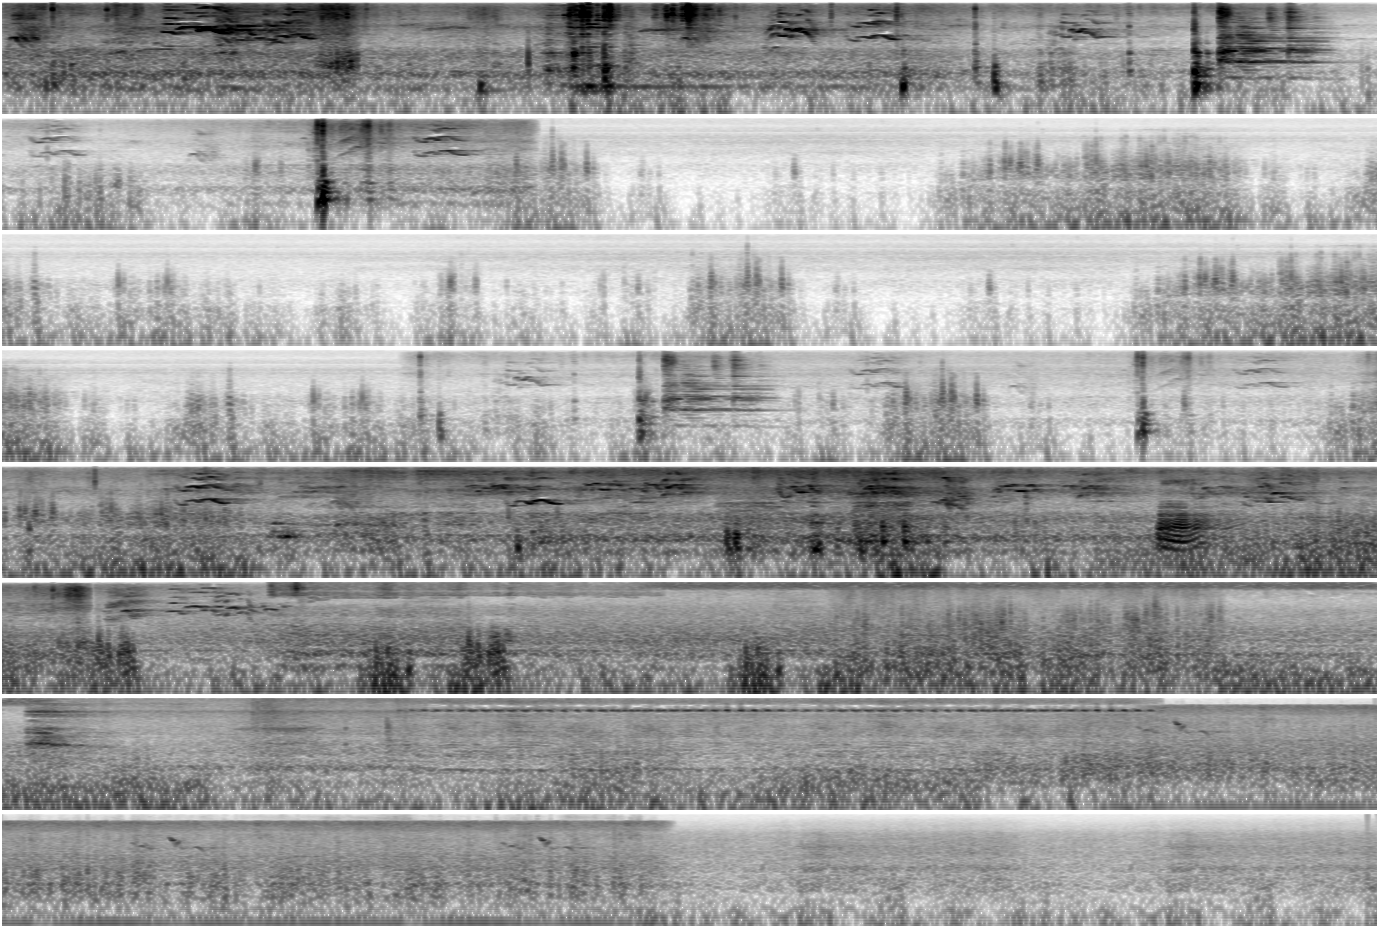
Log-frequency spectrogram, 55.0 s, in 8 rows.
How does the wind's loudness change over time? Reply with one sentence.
The volume of the wind goes up, then down.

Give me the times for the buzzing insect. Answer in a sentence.
You can hear the buzzing insect from 0.0 to 9.5 s and from 22.6 to 51.5 s.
